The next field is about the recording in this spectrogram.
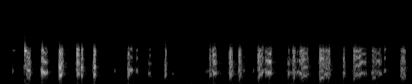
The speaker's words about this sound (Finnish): Nyt verrataan sitä madallettuun hiiren ääneen.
